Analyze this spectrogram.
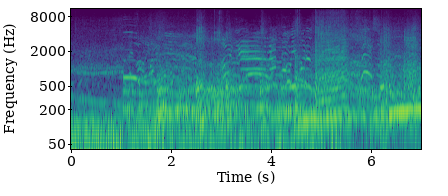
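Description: A crowd of people shouts and cheers outdoors.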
